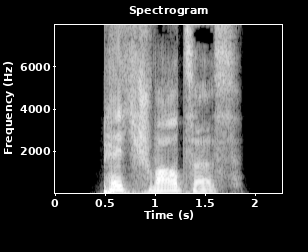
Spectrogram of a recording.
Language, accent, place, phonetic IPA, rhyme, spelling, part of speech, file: German, Germany, Berlin, [ˈpɛçˈʃvaʁt͡səs], -aʁt͡səs, pechschwarzes, adjective, De-pechschwarzes.ogg
- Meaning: strong/mixed nominative/accusative neuter singular of pechschwarz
